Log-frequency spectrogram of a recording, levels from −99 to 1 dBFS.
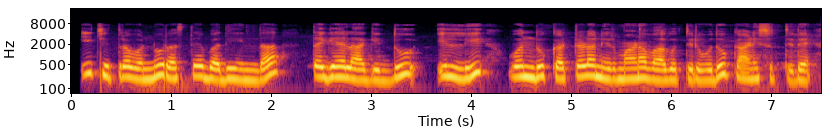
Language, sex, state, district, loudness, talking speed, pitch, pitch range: Kannada, female, Karnataka, Bangalore, -13 LUFS, 80 wpm, 205 Hz, 190-230 Hz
